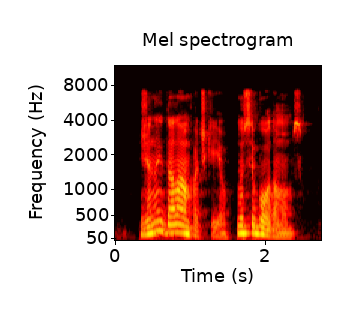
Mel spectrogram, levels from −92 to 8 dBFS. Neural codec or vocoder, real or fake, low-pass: none; real; 7.2 kHz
